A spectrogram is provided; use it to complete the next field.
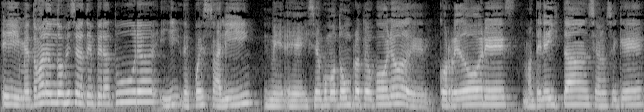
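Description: Audible room echo surrounds a woman speaking at a medium pitch. She talks at a fairly slow pace with ordinary pitch variation. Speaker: photographer and medical student. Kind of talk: interview.

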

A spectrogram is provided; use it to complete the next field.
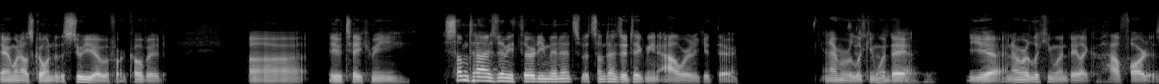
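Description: In a dry, close recording with no echo and a quiet background, a man with an American accent talks at a very fast pace, his fairly low voice showing ordinary pitch variation. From Minnesota.

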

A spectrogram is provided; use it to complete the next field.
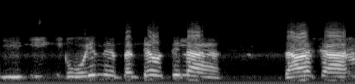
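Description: Projecting his raised voice at a moderate pace, a man swings his pitch very widely in a dry, close recording with no echo. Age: 40s. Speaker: radio listener caller. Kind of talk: phone-in chat.

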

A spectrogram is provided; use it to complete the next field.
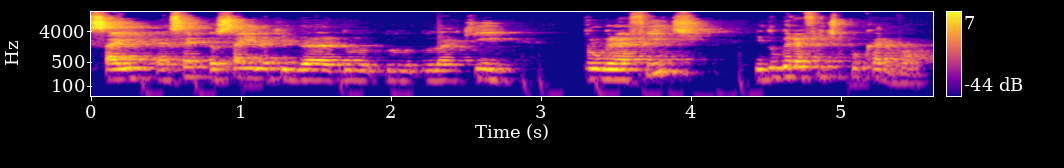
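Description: With audible room echo, a man speaks in a Brazilian accent at a high pitch for a man, with ordinary pitch variation. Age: 40s. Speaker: visual artist. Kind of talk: interview. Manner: halting.

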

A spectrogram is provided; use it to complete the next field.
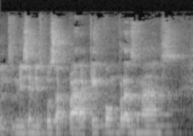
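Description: A man talks at a fairly high pitch. Noticeable background noise and audible room echo come through. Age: 30s. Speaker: radio host and financial coach. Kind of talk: radio call-in advice show. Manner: animated.

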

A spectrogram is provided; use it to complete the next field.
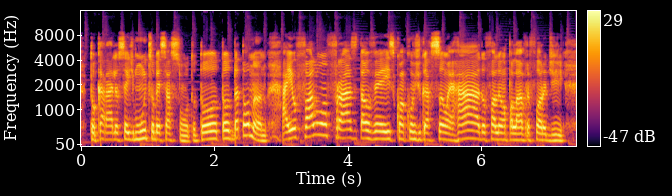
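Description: A woman talks at a very fast pace with hardly any pauses, her animated tone at medium pitch with ordinary pitch variation. Her loudness stays very even against noticeable background noise. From Ceará, Brazil. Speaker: podcaster living abroad. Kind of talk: casual chat.

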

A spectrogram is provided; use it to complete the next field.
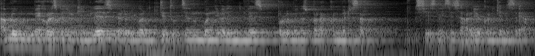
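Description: Noticeable background noise runs under a man's voice. Audible room echo surrounds him. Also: fairly quick pace. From Belgium and France, part childhood in Costa Rica. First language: French (speaking Spanish). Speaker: traveller and volunteer project founder. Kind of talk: interview.

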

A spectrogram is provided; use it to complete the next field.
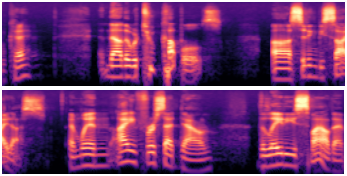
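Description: At a fairly slow pace and medium pitch, a man talks with long, frequent pauses in a dry, close sound with no echo. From Canada. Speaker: podcast host. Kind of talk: solo monologue recounting travel. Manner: casual, with fillers and restarts.

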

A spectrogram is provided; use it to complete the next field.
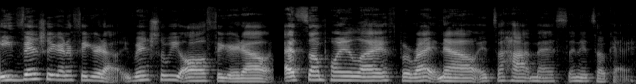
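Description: A woman speaks in an animated tone at a very fast pace. She hardly pauses at all. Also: fairly low pitch for a woman, ordinary pitch variation, very clean recording, silent background. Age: 20s. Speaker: podcast host and blogger. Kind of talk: casual solo podcast monologue.

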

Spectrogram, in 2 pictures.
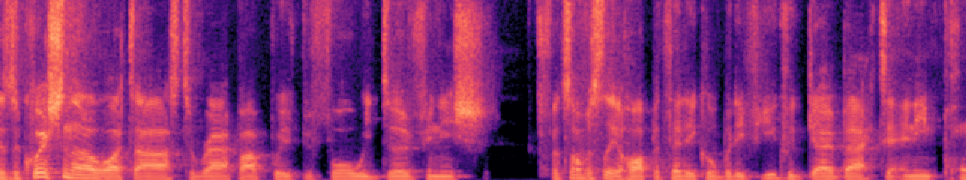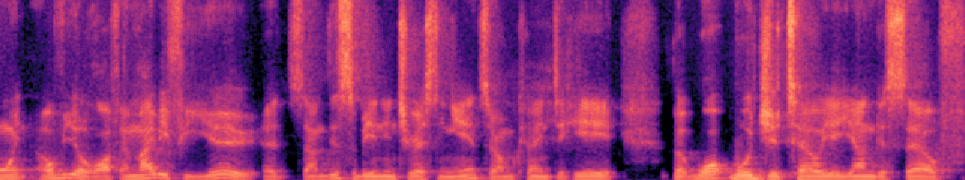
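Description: Very fast in pace, a man talks with fairly even intonation. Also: medium pitch for a man, quiet background. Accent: Australian. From Australia. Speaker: podcast host. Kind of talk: casual interview chat.

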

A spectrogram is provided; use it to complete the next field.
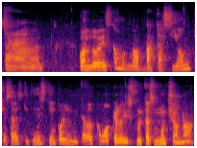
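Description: An ordinary speaking voice: a man at a fairly high pitch and moderate pace, with ordinary pitch variation and a dry, close sound with no echo. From Mexico, Veracruz. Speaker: podcast co-host, student. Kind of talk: casual chat.

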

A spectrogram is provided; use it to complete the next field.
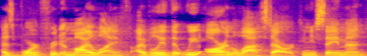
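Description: Audible room echo frames a man speaking at a fairly quick pace. His voice is fairly low and warm in tone, with fairly even intonation. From California, US. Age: 30s. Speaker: pastor. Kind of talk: camp-meeting seminar sermon with personal testimony, calling for amens. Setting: camp meeting with live congregation. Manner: earnest, warm, conversational with frequent um and uh fillers.

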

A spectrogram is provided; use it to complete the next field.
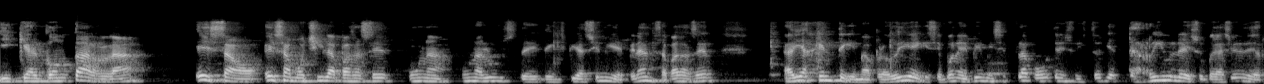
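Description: Its pitch varies in an ordinary way. Somewhat breathy, this voice keeps a fairly quick pace. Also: man, fairly high pitch for a man. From Argentina, Buenos Aires area. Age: 30s. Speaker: social entrepreneur. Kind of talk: interview testimony.

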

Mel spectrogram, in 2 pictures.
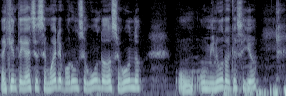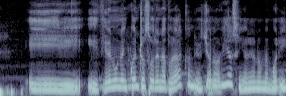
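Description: Speaking at a fairly quick pace, a man with a high voice uses lively intonation while keeping his loudness very even. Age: 30s. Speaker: mission base director. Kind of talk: testimony.

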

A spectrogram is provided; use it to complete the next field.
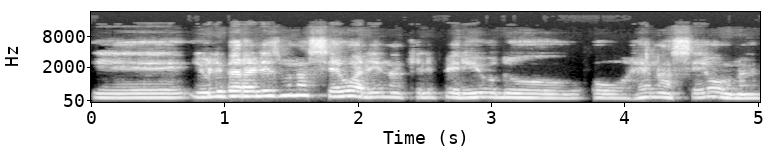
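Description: A man's fairly high, somewhat breathy voice with a dark, mellow tone and ordinary pitch variation. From Brazil, Rio Grande do Sul and Ceará. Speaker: political writer and editor. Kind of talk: interview.

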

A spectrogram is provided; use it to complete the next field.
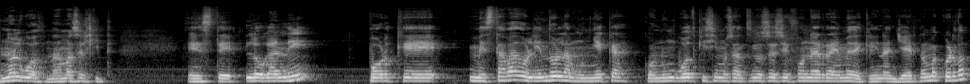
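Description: Over noticeable background noise, a man with a Mexican accent speaks at a fairly high pitch. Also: moderate pace. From Mexico, Morelia. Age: 20s. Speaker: podcast host and CrossFit coach. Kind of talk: casual chat.

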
